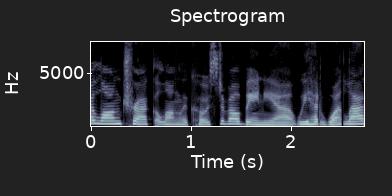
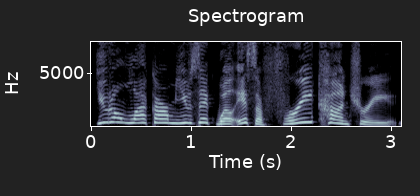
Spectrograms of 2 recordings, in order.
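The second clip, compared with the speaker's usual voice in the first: higher mock yell, slowing down defiantly; hammed-up defiant shout, higher; mock scream; 8 semitones higher than usual. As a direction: yell it back like a cocky boater. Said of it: "Logan screamed".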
